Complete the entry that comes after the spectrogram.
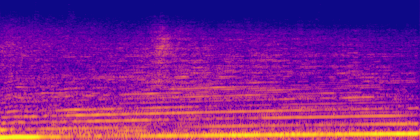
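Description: Car engine held at raised revs, its pitch climbing slowly and steadily.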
